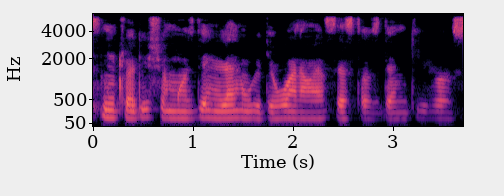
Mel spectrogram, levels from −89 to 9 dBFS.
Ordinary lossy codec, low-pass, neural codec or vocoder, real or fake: none; 5.4 kHz; none; real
